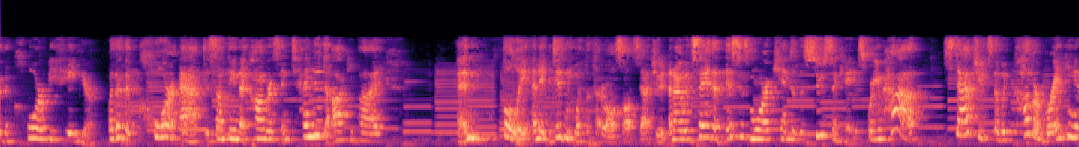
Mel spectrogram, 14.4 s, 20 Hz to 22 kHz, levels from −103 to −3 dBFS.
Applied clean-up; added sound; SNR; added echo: classical method log-MMSE.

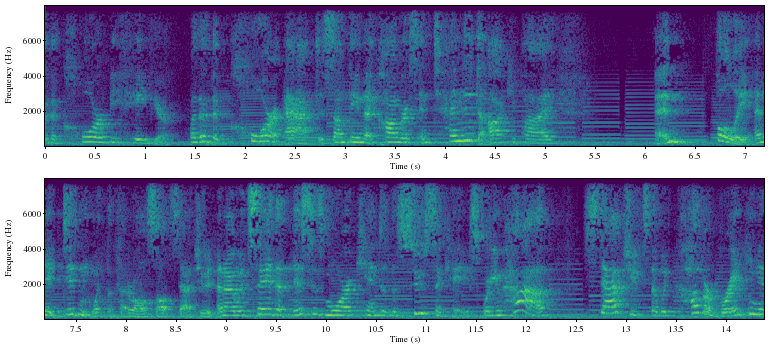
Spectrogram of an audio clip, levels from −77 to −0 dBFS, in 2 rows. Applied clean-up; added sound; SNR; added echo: none; Wind instrument, woodwind instrument; 17 dB; none.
